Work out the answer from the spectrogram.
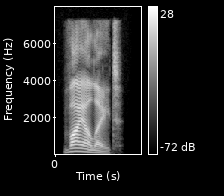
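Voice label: "violate", English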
